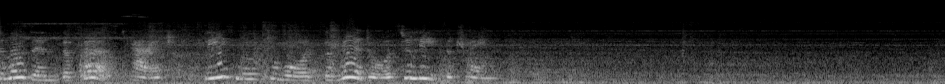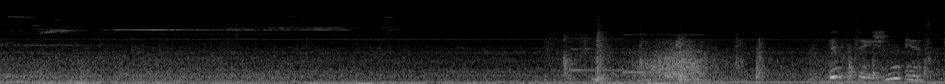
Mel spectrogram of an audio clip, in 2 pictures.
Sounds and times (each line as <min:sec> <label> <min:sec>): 0:00.0 Underground train 0:18.9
